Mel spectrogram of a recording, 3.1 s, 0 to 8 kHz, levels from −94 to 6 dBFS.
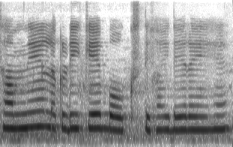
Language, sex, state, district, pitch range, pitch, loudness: Hindi, female, Uttar Pradesh, Saharanpur, 240-270 Hz, 255 Hz, -13 LUFS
